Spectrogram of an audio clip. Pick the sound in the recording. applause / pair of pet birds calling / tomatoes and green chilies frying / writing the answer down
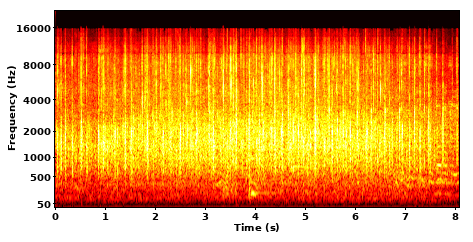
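applause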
